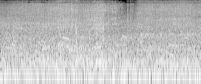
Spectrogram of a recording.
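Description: Steady rumbling wind noise on the microphone outdoors, with faint voices behind it.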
